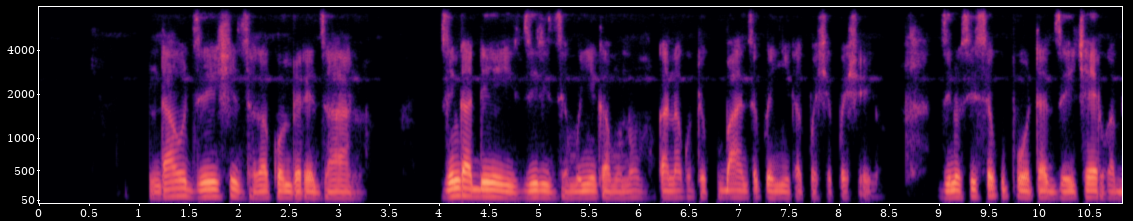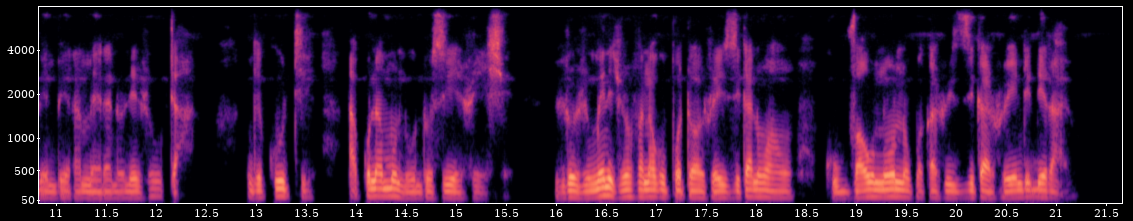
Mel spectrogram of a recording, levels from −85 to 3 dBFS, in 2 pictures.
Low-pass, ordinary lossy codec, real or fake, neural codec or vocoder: 7.2 kHz; Opus, 24 kbps; real; none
